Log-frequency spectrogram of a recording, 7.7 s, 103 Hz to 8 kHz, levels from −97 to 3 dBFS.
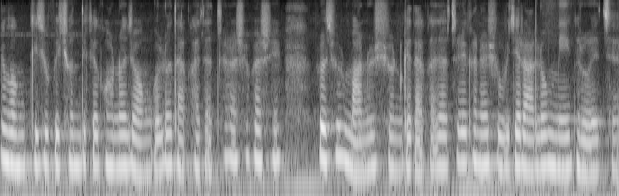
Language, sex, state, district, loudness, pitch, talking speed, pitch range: Bengali, female, West Bengal, Paschim Medinipur, -17 LUFS, 200 Hz, 145 wpm, 190-210 Hz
